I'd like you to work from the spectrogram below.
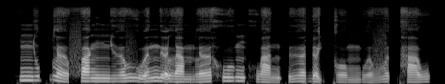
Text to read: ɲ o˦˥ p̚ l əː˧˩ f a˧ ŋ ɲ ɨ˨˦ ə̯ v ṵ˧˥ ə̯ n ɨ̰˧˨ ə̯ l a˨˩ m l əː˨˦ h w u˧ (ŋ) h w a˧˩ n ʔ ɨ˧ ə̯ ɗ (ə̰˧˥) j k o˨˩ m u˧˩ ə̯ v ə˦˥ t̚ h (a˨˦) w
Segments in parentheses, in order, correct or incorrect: correct, incorrect, correct

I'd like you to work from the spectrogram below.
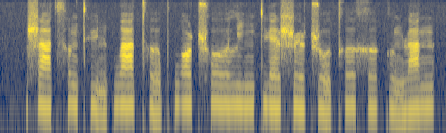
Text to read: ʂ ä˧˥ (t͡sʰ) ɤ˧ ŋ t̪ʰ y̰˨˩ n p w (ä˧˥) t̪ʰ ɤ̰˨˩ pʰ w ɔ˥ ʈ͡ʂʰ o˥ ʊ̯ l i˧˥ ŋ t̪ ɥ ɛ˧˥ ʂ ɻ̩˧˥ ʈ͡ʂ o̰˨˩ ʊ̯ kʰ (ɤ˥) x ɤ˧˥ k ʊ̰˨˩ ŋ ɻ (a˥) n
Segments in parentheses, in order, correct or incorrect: correct, incorrect, incorrect, correct

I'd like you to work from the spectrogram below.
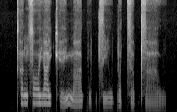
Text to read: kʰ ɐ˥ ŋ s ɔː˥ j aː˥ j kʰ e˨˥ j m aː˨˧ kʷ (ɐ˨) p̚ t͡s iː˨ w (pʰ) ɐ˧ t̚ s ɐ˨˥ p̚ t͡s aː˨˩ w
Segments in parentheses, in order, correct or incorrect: correct, incorrect

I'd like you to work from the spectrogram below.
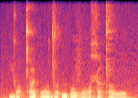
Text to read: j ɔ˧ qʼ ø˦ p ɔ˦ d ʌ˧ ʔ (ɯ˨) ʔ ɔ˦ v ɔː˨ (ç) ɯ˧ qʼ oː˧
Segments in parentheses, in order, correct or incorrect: incorrect, incorrect

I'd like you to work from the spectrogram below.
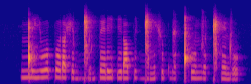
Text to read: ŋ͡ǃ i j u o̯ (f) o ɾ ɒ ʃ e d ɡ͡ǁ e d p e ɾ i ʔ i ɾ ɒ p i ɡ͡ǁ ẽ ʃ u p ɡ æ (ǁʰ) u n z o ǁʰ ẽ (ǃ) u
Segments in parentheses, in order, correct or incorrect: incorrect, incorrect, incorrect

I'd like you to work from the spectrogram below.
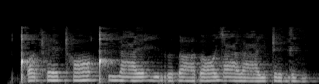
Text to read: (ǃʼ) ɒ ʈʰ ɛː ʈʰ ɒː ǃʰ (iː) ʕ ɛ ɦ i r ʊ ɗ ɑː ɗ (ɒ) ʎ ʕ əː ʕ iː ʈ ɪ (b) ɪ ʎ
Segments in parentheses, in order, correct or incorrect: correct, correct, incorrect, incorrect

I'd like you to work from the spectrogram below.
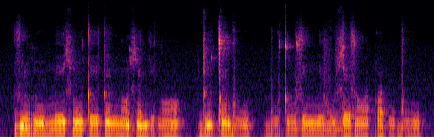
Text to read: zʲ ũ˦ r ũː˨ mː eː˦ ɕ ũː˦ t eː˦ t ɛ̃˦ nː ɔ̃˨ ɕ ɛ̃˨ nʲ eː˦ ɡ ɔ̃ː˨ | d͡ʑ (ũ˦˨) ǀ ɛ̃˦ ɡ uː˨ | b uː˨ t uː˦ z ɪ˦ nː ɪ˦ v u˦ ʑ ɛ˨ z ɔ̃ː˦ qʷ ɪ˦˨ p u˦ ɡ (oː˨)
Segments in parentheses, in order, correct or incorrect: incorrect, incorrect

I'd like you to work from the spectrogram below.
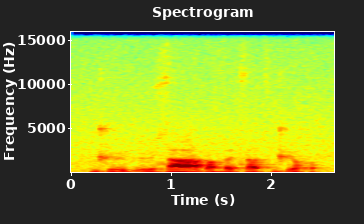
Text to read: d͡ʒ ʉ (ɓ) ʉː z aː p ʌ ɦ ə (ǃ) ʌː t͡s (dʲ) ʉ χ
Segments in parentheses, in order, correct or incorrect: correct, incorrect, incorrect

